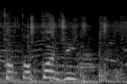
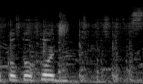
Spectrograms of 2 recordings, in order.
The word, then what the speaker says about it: Kokokodi: La famille des Kokokodi. Kokokodi. Avant, j'avais du mal à prononcer ce mot Kokokodi. Moi, je disais Kokoko. Kokokodi.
